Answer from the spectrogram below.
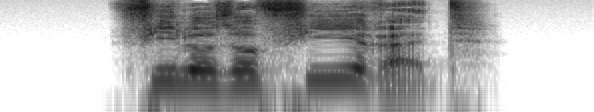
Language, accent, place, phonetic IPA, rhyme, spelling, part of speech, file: German, Germany, Berlin, [ˌfilozoˈfiːʁət], -iːʁət, philosophieret, verb, De-philosophieret.ogg
- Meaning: second-person plural subjunctive I of philosophieren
